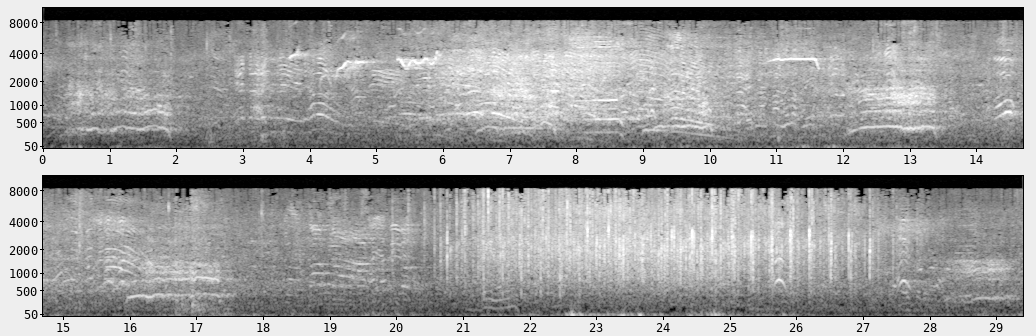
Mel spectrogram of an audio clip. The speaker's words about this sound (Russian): Корида. Матадор наносит последнюю рану, шпагой убивает быка. На арену выводят звенящую колокольчиками упряжку лошадей, которые уносят побежденное животное.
